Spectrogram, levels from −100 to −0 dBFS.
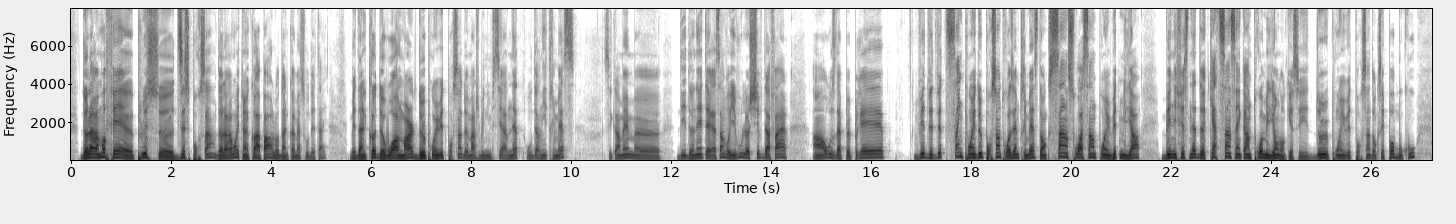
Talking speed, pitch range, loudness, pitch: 155 wpm, 130-165 Hz, -20 LUFS, 150 Hz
